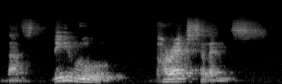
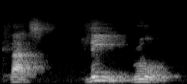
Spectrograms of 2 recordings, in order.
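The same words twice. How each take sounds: First: Slow, with "the" stressed as "thee" in "That's the rule"; emphatic "thee". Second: Slow, with "the" stressed as "thee"; emphatic "thee". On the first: Teacher giving a second emphatic example. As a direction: stretch out "the" as "thee". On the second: Teacher showing the emphatic article slowly. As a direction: lean on "the" in "that's the rule". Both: Shown as a demonstration. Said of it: "If you say something like".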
